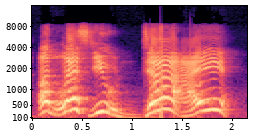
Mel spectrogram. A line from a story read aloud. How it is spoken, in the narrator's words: Blorgzak shouts out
